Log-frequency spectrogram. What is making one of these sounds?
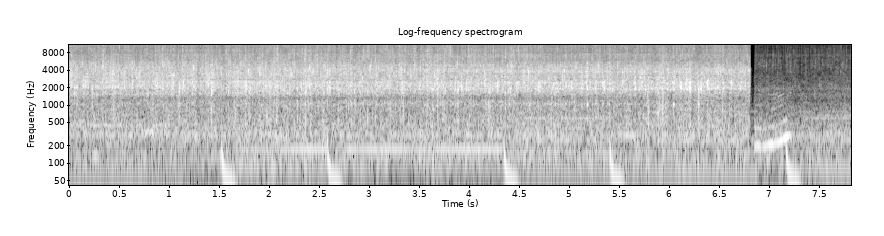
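Chicken sizzles loudly as it fries in a hot pan.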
